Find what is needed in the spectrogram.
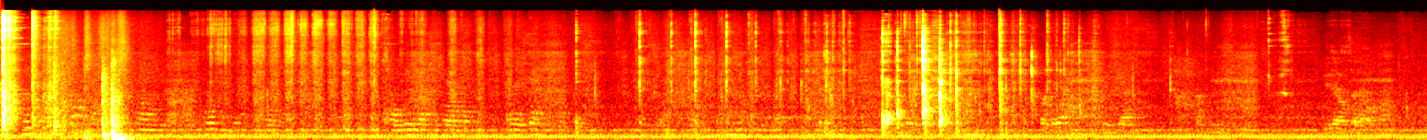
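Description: Knife sawing through the crisp, oven-browned bacon wrap of a mozzarella bacon bomb, with the knife and fork scraping and clicking against a porcelain plate. The clinks are loudest in the first two seconds and again in a short cluster about two-thirds of the way in.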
